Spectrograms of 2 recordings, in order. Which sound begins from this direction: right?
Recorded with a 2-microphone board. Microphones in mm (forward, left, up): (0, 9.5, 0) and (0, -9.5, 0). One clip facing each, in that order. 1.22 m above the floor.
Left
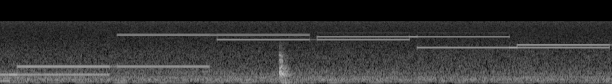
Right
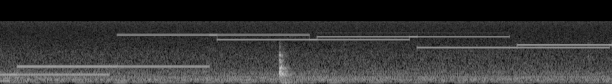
Knocking, at 2.8 s.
